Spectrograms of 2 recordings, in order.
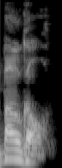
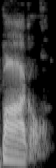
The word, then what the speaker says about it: Bogle: But the first thing we got to get to here is that the man's name is Jack Bogle, is not Jack Bogle. And so his followers are the Bogleheads, not the Boggleheads.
